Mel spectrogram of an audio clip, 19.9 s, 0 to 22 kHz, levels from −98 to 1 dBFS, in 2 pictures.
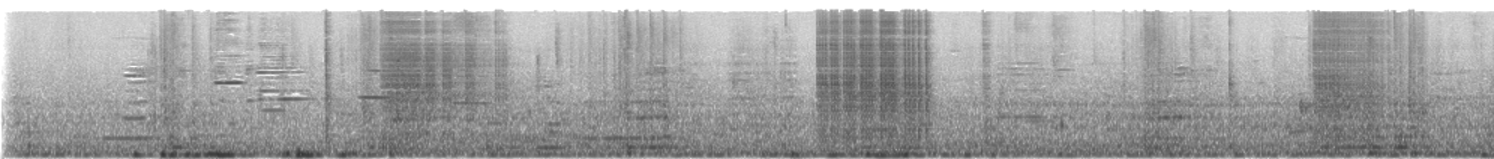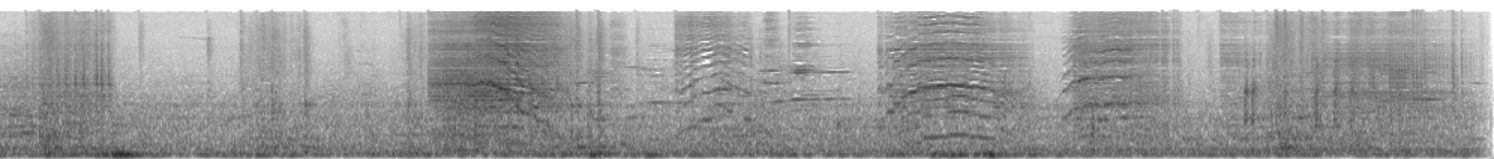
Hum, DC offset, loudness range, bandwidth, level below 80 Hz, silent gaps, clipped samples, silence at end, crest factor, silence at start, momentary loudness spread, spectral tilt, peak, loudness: none; under 0.1%; 7 LU; 17 kHz; -66 dBFS; none; under 0.1%; 0.05 s; 22 dB; 0.05 s; 14 LU; -3 dB/octave; -8 dBFS; -28 LUFS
